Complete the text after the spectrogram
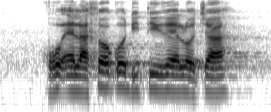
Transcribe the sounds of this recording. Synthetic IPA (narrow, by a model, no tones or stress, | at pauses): ɣʊɛlaɬɔkɔditiɣɛlɔt͡ʃʼa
